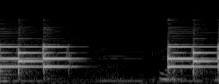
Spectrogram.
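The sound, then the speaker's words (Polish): A smartphone alarm ringing: a bright, high-pitched electronic tone repeating in quick rhythmic bursts, pausing briefly, then starting again, loud and alone with no talking. “Alarm wyłączony.”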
